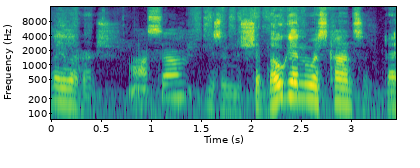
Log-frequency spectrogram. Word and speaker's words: Sheboygan: He's in Sheboygan, Wisconsin. Did I say that Nice. right? Sheboygan? Sheboygan? Sheboygan? Yeah. Sheboygan. That's how you say it.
